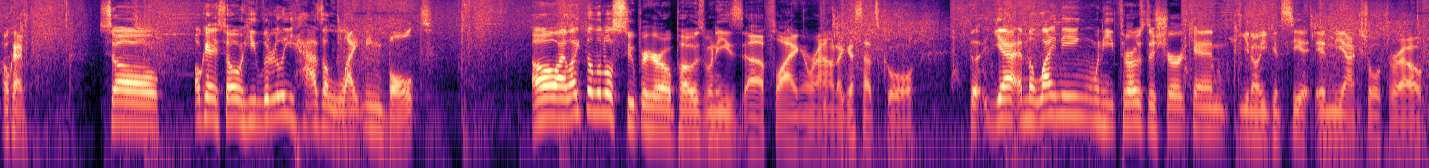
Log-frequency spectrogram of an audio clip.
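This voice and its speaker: A man's voice: medium pitch, very animated, normal speed, faint music behind. A man hosting a reaction video, talking informally and thinking aloud in unscripted commentary. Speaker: YouTube reaction host.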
